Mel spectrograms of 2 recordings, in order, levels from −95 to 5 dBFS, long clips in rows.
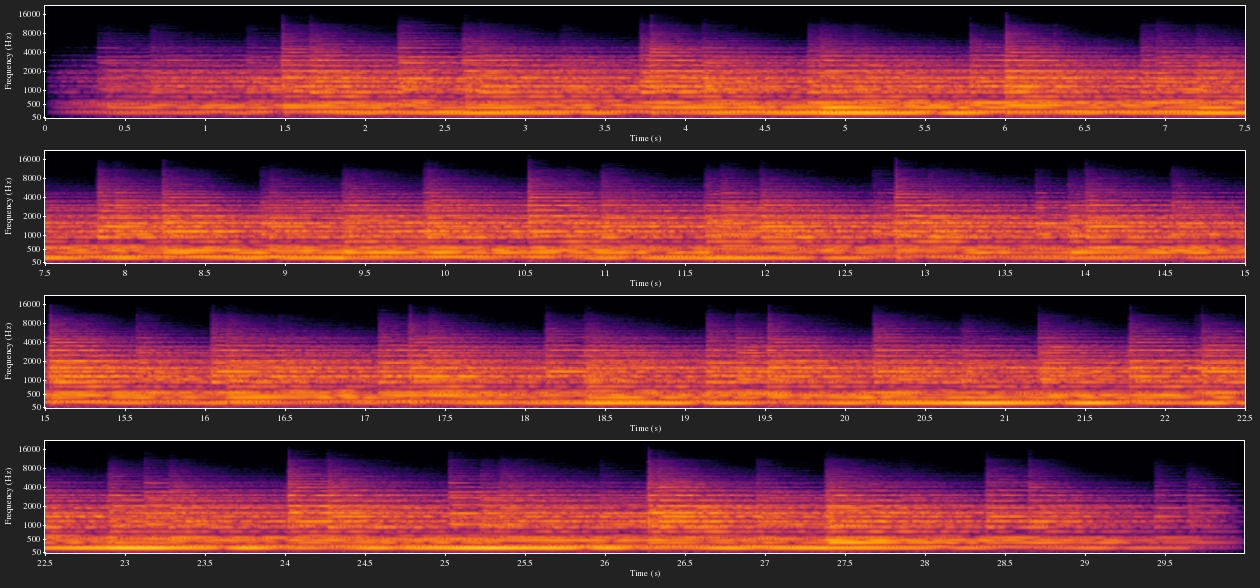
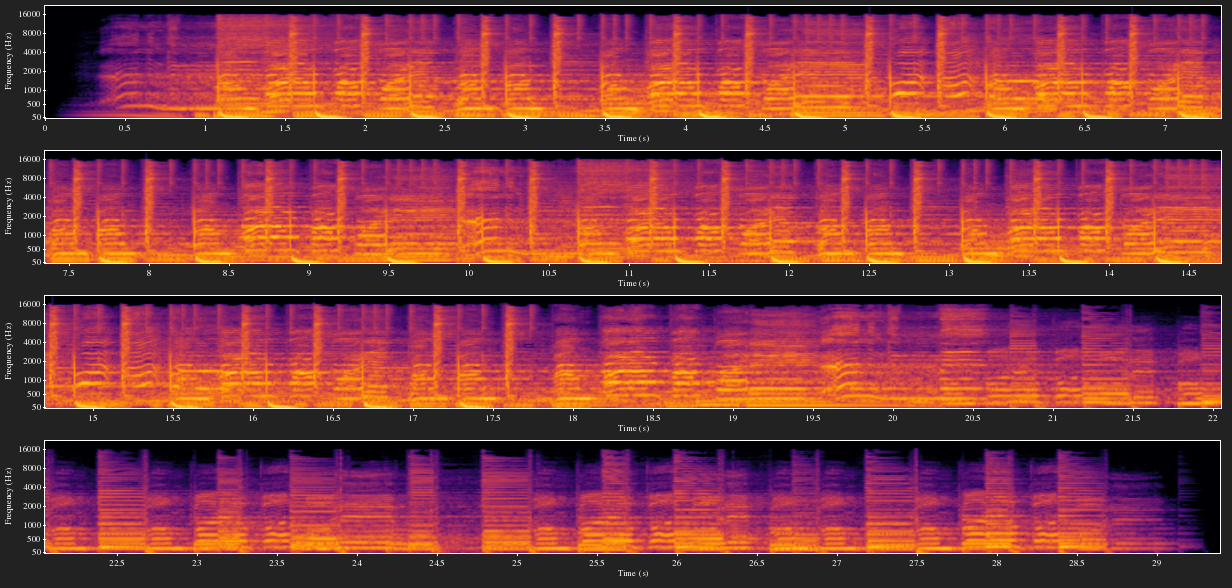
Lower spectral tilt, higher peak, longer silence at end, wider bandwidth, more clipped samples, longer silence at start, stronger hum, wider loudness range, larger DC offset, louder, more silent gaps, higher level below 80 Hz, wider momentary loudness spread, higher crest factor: first, -7 dB/octave vs -5 dB/octave; about the same, 0 dBFS vs 0 dBFS; second, 0.15 s vs 0.5 s; second, 7.8 kHz vs 16.5 kHz; neither; second, 0.2 s vs 0.4 s; neither; second, 3 LU vs 6 LU; neither; second, -16 LUFS vs -12 LUFS; neither; second, -56 dBFS vs -20 dBFS; about the same, 8 LU vs 8 LU; about the same, 16 dB vs 12 dB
